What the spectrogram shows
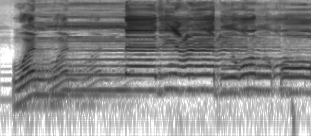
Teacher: نون مشدد ہے، اس پہ غنہ ہوگا، ایک الف کی مقدار کھینچ کر پڑھیں گے، کھڑی زبر ہے.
